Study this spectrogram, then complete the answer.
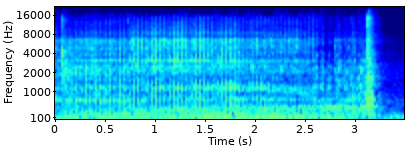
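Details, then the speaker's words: Old Comfort Star R22 split-system compressor, not cooling after a breaker trip, 212 V supply, fan disconnected, refrigerant present. Rough rattly grumble, then cuts off; it rotates but does not pump, likely internal damage. "That thing's spinning. It's not pumping. Hey, you heard it. That thing was rotating."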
